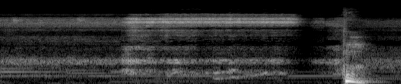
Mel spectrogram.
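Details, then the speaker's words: Speaker's own snoring recorded by a smartphone sleep app: rough, fluttering breathing ending in a loud low snort, described as serious airway blockage from the tongue falling back. "자지 소리 한번 들어보도록 할까요 와 저의 코골이 수리 또한 범상치 않죠"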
